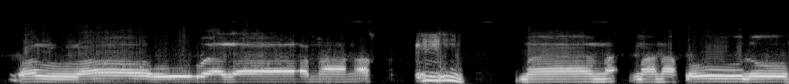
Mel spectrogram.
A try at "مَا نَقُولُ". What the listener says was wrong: মা একালিফ টান দেন।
